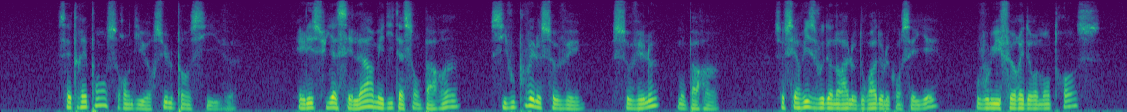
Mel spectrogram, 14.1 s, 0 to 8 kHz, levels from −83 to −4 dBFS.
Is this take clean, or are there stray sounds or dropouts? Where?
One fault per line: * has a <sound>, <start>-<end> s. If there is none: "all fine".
all fine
